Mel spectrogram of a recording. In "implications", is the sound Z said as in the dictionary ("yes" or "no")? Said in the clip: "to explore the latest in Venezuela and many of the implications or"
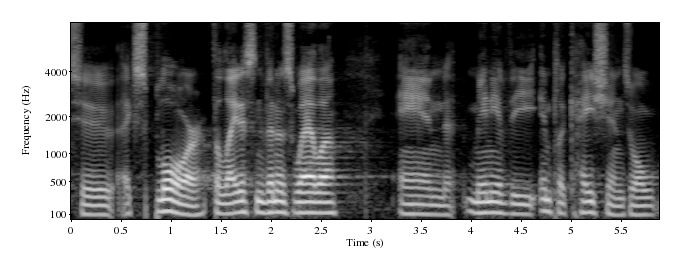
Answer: yes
